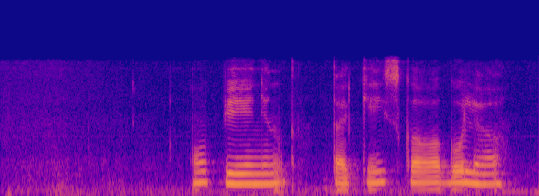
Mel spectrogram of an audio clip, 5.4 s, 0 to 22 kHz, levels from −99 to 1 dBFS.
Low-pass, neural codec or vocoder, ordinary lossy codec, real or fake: 7.2 kHz; none; Opus, 16 kbps; real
